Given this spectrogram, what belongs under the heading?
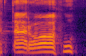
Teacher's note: रा खड़ी ज़बर, एक अलिफ के बराबर खींच कर पढ़ेंगे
